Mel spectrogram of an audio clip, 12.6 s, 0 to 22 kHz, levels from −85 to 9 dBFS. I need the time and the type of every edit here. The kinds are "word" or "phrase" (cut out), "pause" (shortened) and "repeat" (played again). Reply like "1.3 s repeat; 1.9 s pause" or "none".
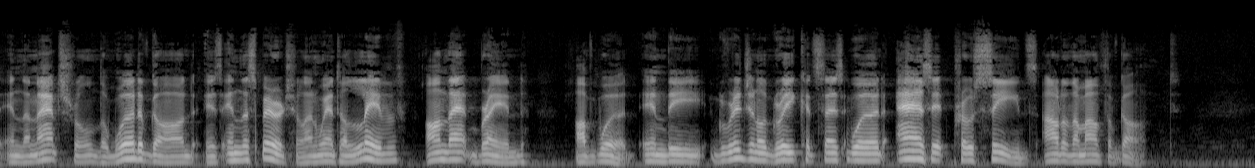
4.2 s pause; 6.0 s word; 6.4 s pause; 8.5 s word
